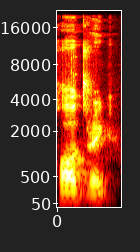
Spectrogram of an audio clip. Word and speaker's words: Pádraig: First of all, it's pronounced Pádraíg, P-A, Fada, D-R-A-I-G. And you notice I said Fada after the first A. And a Fada is an accent in Irish, and it means long.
